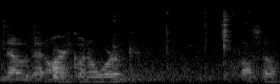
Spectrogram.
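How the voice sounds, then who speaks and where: A man presenting a peace program at a conference, speaking haltingly with many fillers and restarts. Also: mid-range voice, monotone. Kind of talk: conference panel talk. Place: church conference hall. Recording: distant, noisy conference recording.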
